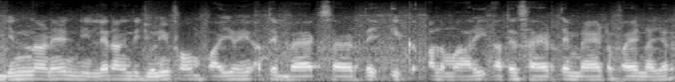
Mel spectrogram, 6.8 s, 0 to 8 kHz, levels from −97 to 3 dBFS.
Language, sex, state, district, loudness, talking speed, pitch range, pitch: Punjabi, male, Punjab, Fazilka, -13 LUFS, 175 wpm, 115-125 Hz, 120 Hz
